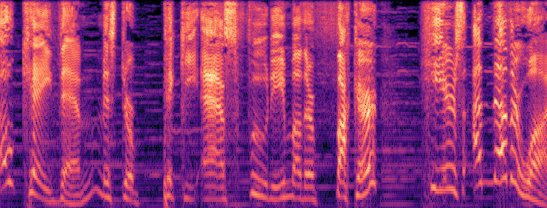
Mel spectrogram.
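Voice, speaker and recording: Faint music plays in the background as a man puts on a character voice. He speaks at a high pitch and a moderate pace. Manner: angry, sarcastic.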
